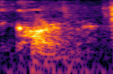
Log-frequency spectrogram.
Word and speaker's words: karma: Anyway, so in the Pali pronunciation is kamma, and then in Sanskrit is karma. So sometimes in these quotes, you're going to find that it's spelled as K-A-M-M-A, just so you know.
